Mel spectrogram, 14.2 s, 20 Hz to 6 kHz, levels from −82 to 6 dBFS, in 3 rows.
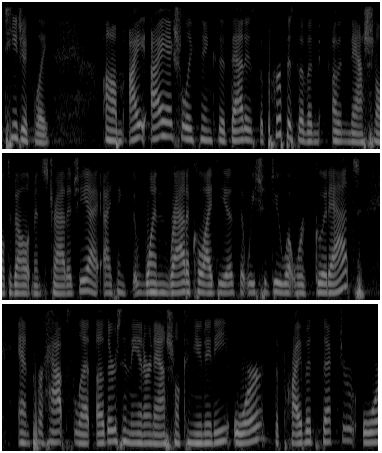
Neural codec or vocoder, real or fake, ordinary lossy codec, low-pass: none; real; Opus, 24 kbps; 5.4 kHz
